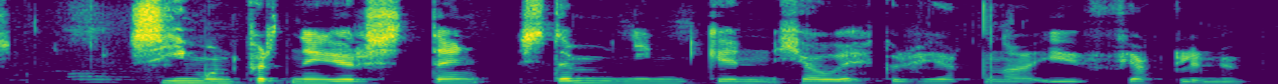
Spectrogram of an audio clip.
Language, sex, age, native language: Icelandic, male, 11, Icelandic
